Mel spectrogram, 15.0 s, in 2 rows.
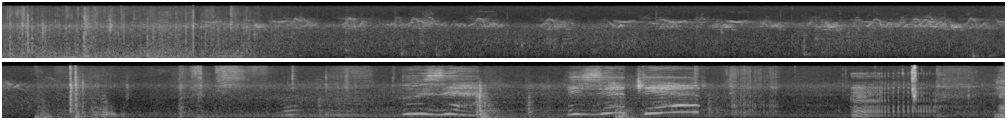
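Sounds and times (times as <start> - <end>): small birds chirping: 1.3 - 15.0
loud thumps: 7.8 - 9.2, 11.0 - 13.2.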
